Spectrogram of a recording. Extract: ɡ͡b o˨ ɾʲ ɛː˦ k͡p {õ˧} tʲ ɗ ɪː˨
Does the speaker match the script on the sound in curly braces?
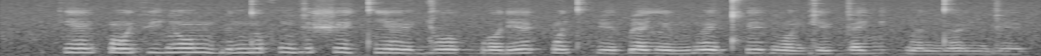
yes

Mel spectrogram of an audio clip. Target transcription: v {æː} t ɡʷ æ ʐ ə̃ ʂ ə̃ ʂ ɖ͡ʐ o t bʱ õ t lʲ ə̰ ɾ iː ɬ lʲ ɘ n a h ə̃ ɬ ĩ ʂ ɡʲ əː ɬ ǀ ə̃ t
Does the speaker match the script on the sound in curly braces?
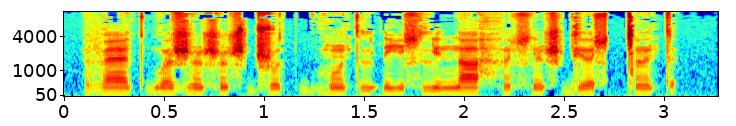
yes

